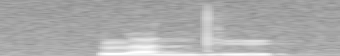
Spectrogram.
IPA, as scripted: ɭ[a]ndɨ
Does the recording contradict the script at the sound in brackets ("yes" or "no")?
no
